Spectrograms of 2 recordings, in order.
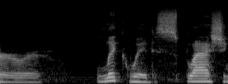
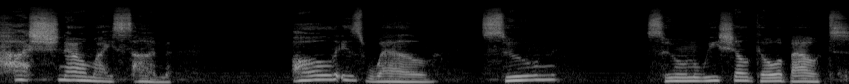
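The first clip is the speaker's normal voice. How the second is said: gentle, soft, motherly, soothing, comforting voice; 3 semitones higher than usual. Narrating an unseen voice soothing a crying baby, in a soft, mothering, comforting voice. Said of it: "a soft, almost mothering, comforting voice".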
